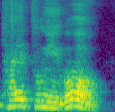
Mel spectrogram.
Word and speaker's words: 颱風: 그들은 그것을 태풍이라고 불렀는데 발음은 타이풍이고 그것이 현재 영어의 타이푼이 된 것입니다.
